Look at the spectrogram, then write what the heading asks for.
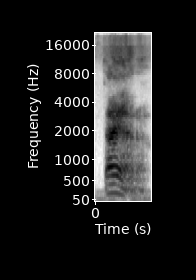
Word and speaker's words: Diana: Diane or Diana? Diana. Okay. I want to make sure I'm saying it right.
